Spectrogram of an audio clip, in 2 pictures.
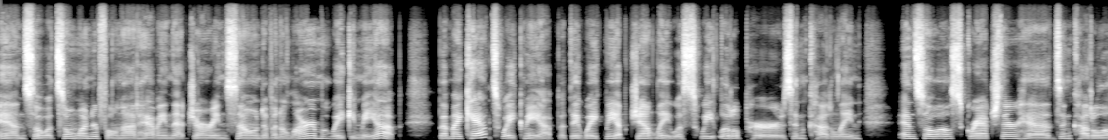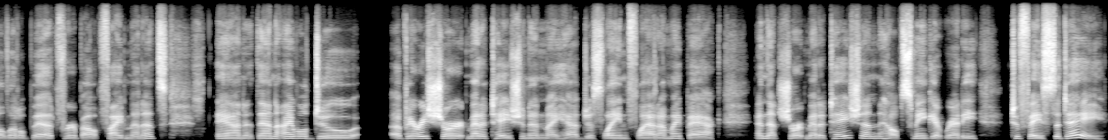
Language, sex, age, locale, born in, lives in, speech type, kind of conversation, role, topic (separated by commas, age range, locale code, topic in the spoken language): English, female, 65-69, en-US, United States, United States, conversation, unstructured, none, What small daily habit keeps you grounded during busy weeks, and how can we support each other?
